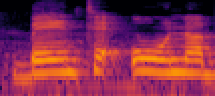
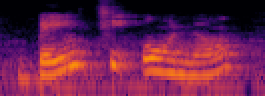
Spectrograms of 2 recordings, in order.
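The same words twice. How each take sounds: First: The vowel after 'veint' sounds like E. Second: The vowel after 'veint' sounds like I. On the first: The speaker calls it wrong. "So we don't say" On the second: The speaker calls it right. "We say"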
